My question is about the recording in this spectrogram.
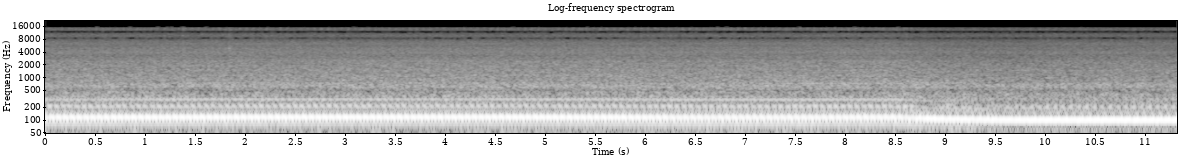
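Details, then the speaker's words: Squarebody Chevy C20 V8 at held fast idle around 2,000 rpm after correcting a distributor 180 degrees off; firm, even rumble settling slightly lower near the end, no misfires. Run about 15 minutes; valve train later got a little noisy. "so it went pretty decent fired it up ran it at about two grand for about 15 minutes or so"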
